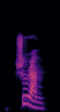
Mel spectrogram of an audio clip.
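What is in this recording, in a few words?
"шыран", Komi, female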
